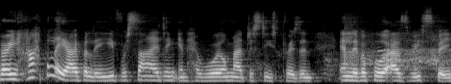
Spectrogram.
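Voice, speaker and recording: The speaker talks at a fairly quick pace with a Merseyside accent. The tone is animated. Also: woman. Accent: northern English (Merseyside). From northern England, Birkenhead. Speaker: doctor and talk speaker. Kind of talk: live talk to an audience. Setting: stage with audience.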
